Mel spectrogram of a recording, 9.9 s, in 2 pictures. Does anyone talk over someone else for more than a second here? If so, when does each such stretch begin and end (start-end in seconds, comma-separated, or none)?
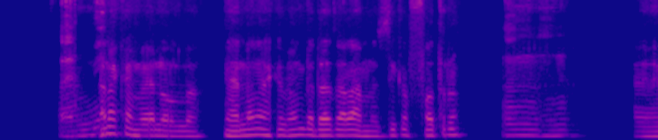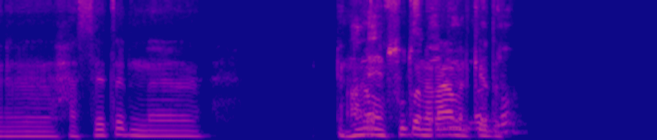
7.5-8.8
